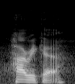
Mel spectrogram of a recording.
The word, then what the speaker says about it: Hariqa: and so the way he spelled it it should sound like Haruka so hopefully I'm saying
